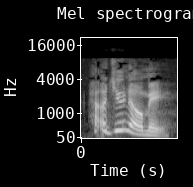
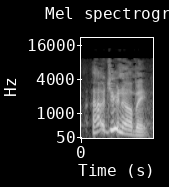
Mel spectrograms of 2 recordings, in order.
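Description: First: Said in the usual way. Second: Amazed question. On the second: Retold or imitated. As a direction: ask it as if floored by the answer. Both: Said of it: "Nathan looks at him and goes".

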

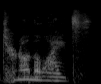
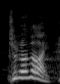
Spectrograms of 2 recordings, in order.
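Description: First: Very soft, understated retold advice; quietly stating the obvious; hushed deadpan. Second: Higher, firmer repeat of the advice; insistent, pointing out the obvious; emphatic retold advice. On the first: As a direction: drop it right down for a dry punchline. Deadpan answer to frightened callers. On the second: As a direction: lift the voice to drive it home. Repeats the advice more forcefully.

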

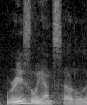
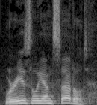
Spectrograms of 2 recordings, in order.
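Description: First: Softer, lower repeat of "We're easily unsettled"; quiet echo. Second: Said in the usual way. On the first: Shown as a demonstration. Preacher repeating his point to the congregation, softer and lower. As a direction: drop the voice and repeat it fast and soft. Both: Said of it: "repeated line, second softer".

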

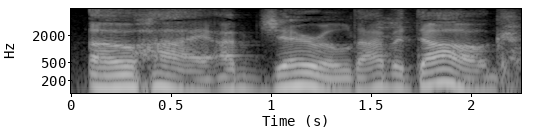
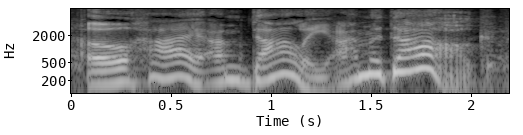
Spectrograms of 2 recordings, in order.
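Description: First: Low dog voice in bad American accent; deep, simple dog with fake American accent; Gerald. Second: Perky dog, fake American, pitch climbing; Dolly. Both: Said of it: "sort of bad American accent".

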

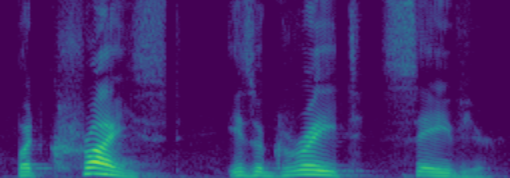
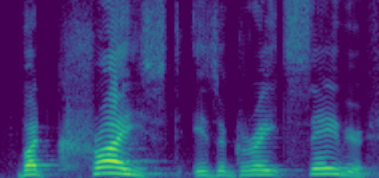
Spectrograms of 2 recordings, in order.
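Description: First: Slow emphatic. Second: Said in the usual way. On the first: Shown as a demonstration.

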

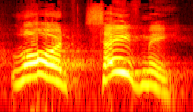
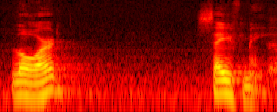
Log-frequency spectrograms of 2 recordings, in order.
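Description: First: Loud, high desperate cry; much higher and louder cry for help. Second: Soft, low plea to the Lord; hushed prayer under the breath; quiet plea. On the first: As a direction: shout it like a drowning man. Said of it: "You're crying out". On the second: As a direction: say it softly, almost to yourself. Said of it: "do you suppose he whispered that". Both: Shown as a demonstration.

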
